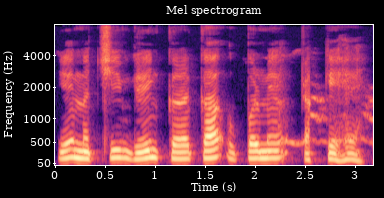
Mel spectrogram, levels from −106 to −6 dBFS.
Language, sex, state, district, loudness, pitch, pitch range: Hindi, male, Arunachal Pradesh, Longding, -15 LUFS, 150 Hz, 140-160 Hz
